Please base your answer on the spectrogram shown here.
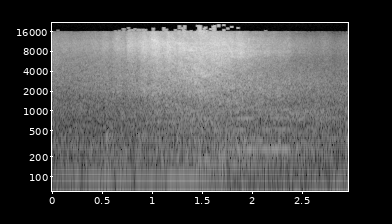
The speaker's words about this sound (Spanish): En general el tránsito en el centro de Santiago a esta hora, 7 y media de la tarde, no baja de los 68,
